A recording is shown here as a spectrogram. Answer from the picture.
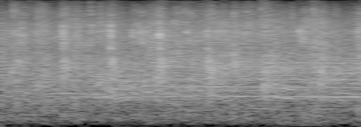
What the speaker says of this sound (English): And the crowd here at KCIC, Gabe, is loving every second of it.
